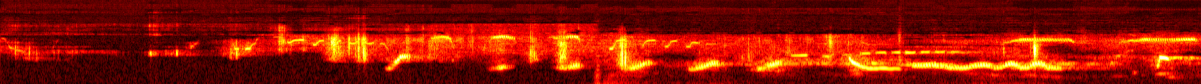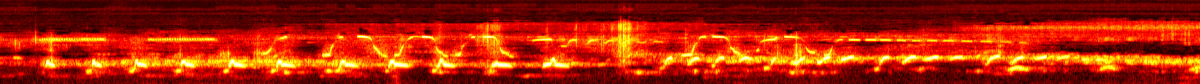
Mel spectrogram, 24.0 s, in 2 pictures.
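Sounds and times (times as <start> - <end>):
birds singing: 2.3 - 24.0.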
